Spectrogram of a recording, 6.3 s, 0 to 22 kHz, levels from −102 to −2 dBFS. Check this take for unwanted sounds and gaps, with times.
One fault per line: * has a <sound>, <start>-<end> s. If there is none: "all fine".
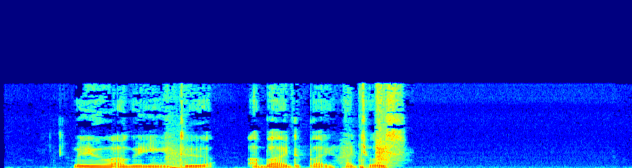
all fine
